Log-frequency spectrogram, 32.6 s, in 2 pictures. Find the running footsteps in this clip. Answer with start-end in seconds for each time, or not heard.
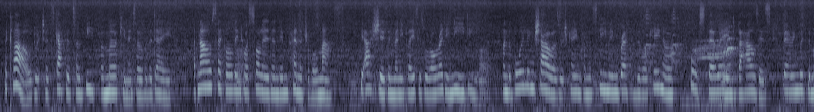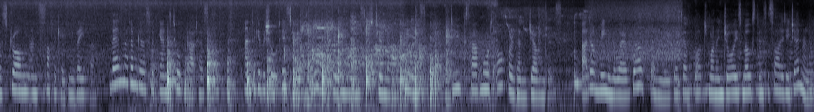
19.6-25.2.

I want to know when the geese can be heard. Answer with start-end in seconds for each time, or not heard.
12.8-14.7, 22.2-24.8.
